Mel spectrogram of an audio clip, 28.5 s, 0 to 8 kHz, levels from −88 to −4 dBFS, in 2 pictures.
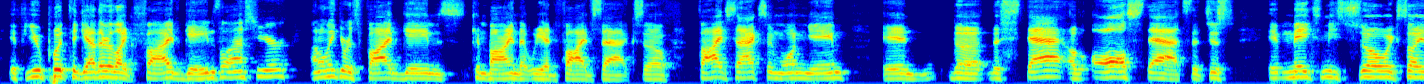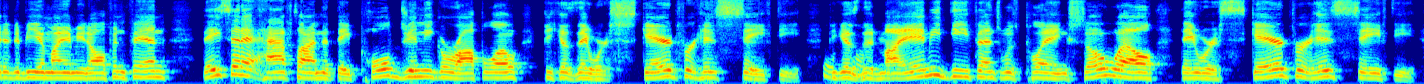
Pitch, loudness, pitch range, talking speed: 150 Hz, -26 LUFS, 135-170 Hz, 165 wpm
